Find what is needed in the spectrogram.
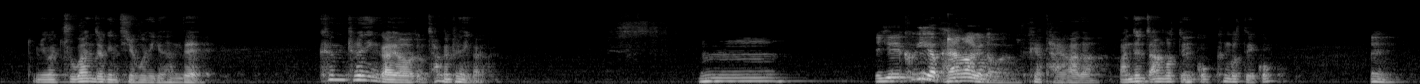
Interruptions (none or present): none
